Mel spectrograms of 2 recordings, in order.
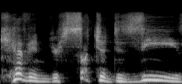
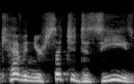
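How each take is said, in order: First: It is said in a mean, emphatic way. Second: It is said in a mild way.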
